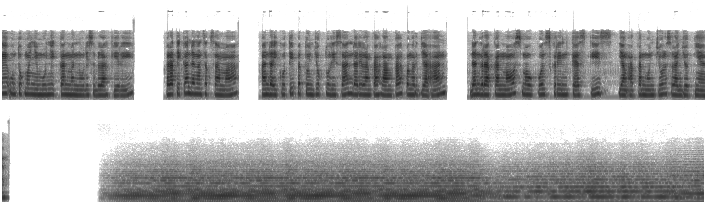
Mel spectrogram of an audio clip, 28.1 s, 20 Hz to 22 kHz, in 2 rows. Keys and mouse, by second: 18.1 a, 21.1 click, 22.4-23.5 middle drag, 23.5-25.9 right drag, 25.9-26.9 drag, 26.9-28.1 middle drag.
